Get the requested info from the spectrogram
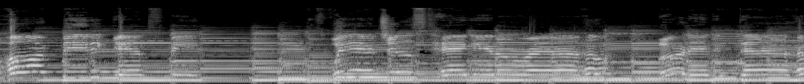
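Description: Fender Telecaster electric guitar strummed in a steady rhythm, with a man singing a country song over it. The playing eases briefly about two seconds in, then picks back up.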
